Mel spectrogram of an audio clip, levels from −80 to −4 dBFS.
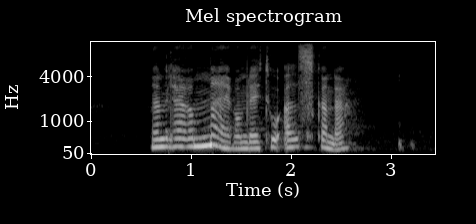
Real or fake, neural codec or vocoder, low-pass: real; none; 10.8 kHz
